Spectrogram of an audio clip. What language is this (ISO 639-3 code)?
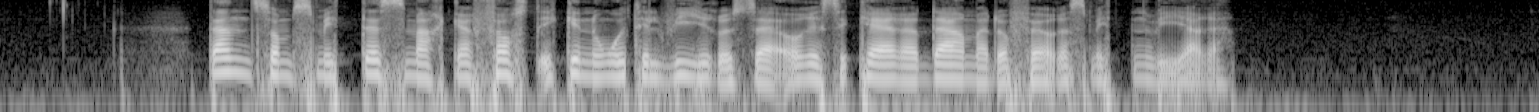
nor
